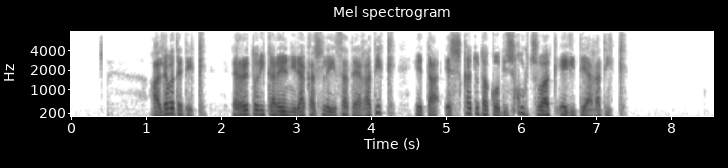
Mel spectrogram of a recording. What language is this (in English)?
Basque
